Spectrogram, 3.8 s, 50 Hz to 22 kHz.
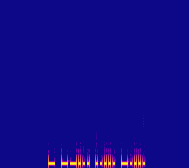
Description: Morse code, heard as a keyed tone, about 28 wpm, 700 Hz. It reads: T756
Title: Numbers - Contest Style - 4-Digit 28wpm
